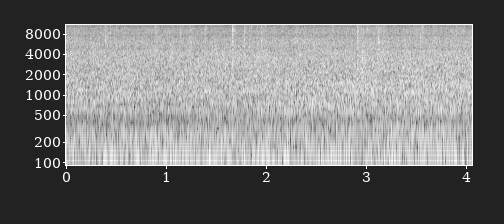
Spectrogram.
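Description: Steady hiss of rain falling, with scattered light ticks of drops, over a low steady rumble.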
